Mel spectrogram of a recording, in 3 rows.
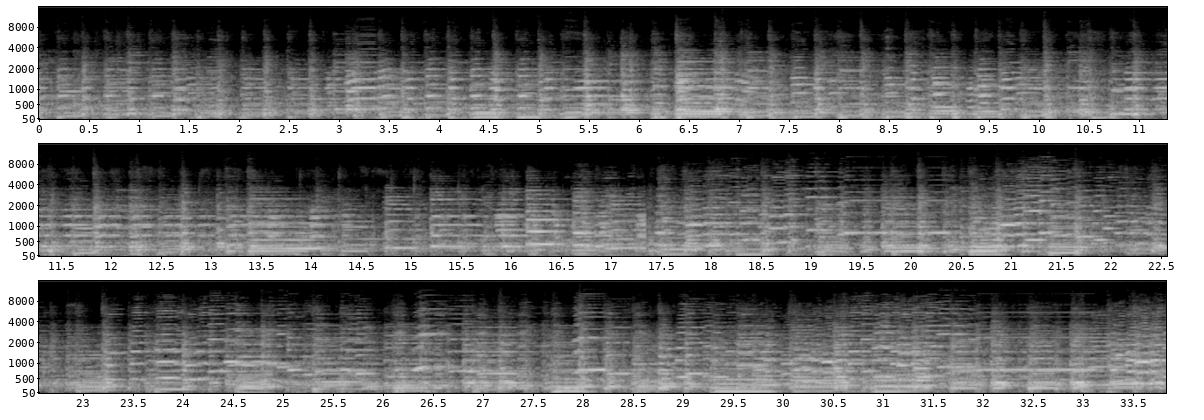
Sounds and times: Strum: 0:00.0 - 0:33.8.

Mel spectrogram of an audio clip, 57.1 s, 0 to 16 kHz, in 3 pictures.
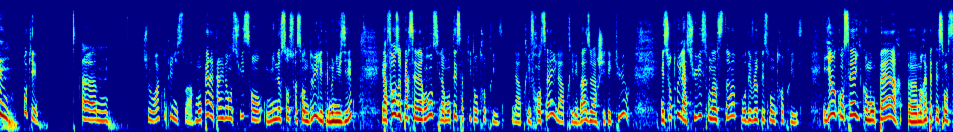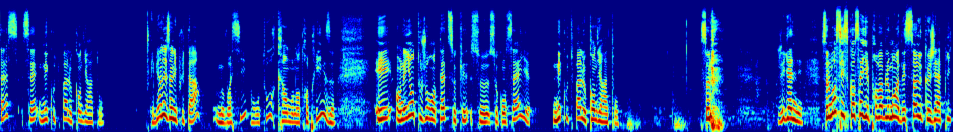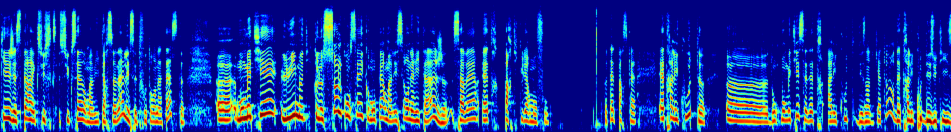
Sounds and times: Speech: 0:00.0 - 0:00.8, 0:01.5 - 0:02.2, 0:02.9 - 0:07.1, 0:07.7 - 0:12.6, 0:13.2 - 0:21.2, 0:22.0 - 0:25.8, 0:26.6 - 0:31.5, 0:34.6 - 0:41.8, 0:42.5 - 0:49.2, 0:50.2 - 0:57.1.

